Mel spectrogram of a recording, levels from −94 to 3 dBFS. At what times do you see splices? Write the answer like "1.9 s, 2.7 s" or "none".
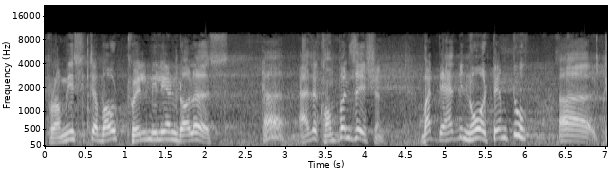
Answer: none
